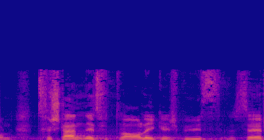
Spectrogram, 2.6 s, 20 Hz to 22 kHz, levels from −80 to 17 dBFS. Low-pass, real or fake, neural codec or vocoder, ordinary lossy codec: 14.4 kHz; fake; vocoder, 44.1 kHz, 128 mel bands, Pupu-Vocoder; MP3, 48 kbps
